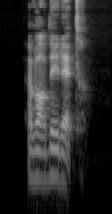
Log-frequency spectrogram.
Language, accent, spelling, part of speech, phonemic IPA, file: French, France, avoir des lettres, verb, /a.vwaʁ de lɛtʁ/, LL-Q150 (fra)-avoir des lettres.wav
- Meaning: to be well-read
